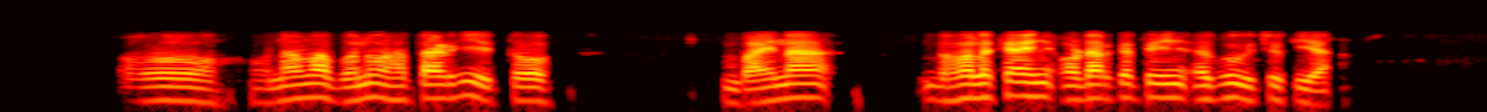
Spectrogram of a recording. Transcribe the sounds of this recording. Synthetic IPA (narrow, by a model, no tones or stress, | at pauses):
ɔɔnamabənuʔɦat̪aɽɡit̪ɔ | bajna | d̪ɔɦɔlɛkʰaʔiɲɔɖaɾkət̪ɛʔiɲəɡuut͡ʃukijaʔ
